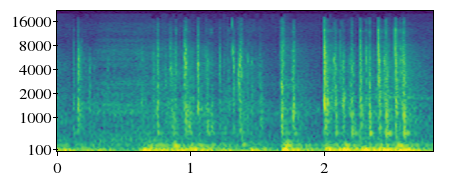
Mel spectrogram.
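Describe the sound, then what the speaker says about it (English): Fingers type on a computer keyboard in quick bursts of clicky keystrokes, close and fairly quiet, pausing briefly before another dense run of taps. "Notice I started typing the manufacturer."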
